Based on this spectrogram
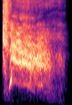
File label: Female Arakkoa Attack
